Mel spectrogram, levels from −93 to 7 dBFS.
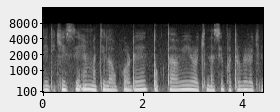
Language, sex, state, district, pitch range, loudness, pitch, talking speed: Nagamese, female, Nagaland, Kohima, 160-175 Hz, -13 LUFS, 170 Hz, 175 wpm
